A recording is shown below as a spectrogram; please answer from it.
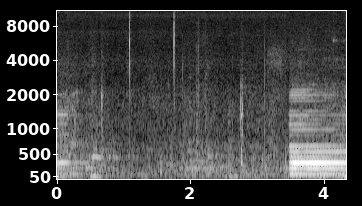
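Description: A held guitar chord rings and fades out within the first half-second. A quiet pause with a few faint clicks follows, then another chord is struck and held near the end.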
